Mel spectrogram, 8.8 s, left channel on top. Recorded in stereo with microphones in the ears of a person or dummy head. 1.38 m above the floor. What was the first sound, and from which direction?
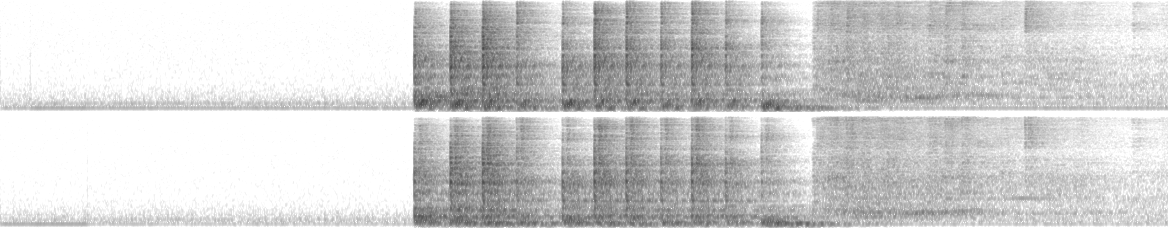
Hammering, centre (ahead or behind).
